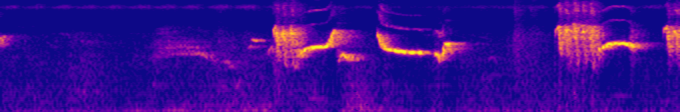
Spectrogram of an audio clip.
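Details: Oriental magpie-robin in breeding condition singing loud whistled phrases: short sliding and fluty notes, some rising, others falling, delivered in bursts separated by brief pauses, with a faint steady high tone in the background.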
